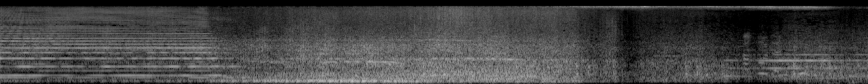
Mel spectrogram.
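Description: A train rolls past close by along railway tracks, a loud steady rumble and clatter with a long sustained horn tone at the start and screeching, ringing wheel tones later.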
